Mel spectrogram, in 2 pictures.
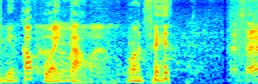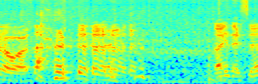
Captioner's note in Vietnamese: tiếng cười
